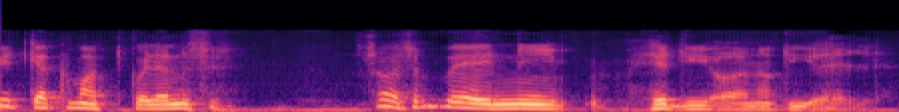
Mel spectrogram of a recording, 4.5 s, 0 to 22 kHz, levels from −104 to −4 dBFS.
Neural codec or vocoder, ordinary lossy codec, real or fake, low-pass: codec, 16 kHz, 2 kbps, X-Codec, WavLM features, trained on Multilingual LibriSpeech; none; fake; 7.2 kHz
